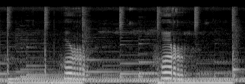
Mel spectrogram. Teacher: Huruf R termasuk bunyi apikal alveolar, bersuara dan bergetar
